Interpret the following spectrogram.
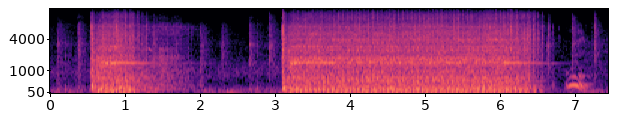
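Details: Craftsman 521 / Toro CR20E single-stage two-stroke snow blower with a diaphragm carburetor, on electric start with the disconnected choke closed by hand. Two cranking bursts; the second catches rough for about three seconds, then dies: a brief fire on starting fluid.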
